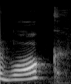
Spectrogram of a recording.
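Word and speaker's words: walk: है तो L silent ऐसे ही होती है वॉक तो इसमें भी एल साइलेंट रहती है तो हम इसको वॉलक नहीं पढ़ते हैं इसको हम क्या पढ़ते हैं वक पढ़ते हैं एंड व्ट्स मोर दिस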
